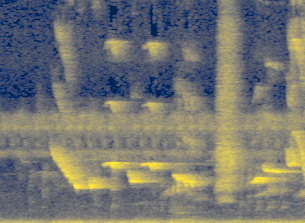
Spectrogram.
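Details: Morning song of an Oriental magpie-robin among other Indian birds: sweeping downward whistles followed by short bright notes and a burst of high rapid twitters, with a constant thin high drone behind.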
